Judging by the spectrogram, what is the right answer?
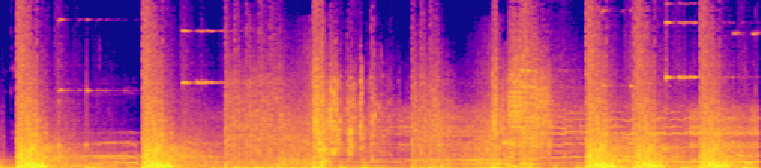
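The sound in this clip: Pistol gunshots ring out as several loud, sharp cracks spaced irregularly over ten seconds, each with a short, rumbling tail and no voices between them.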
